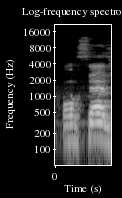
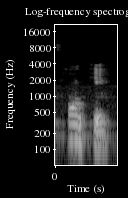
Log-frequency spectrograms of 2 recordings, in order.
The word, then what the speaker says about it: français: donc de la langue française où les mots porteront la cédille. Par exemple, le mot français, la lettre C portera la cédille parce que sinon on aurait lu le français franqué.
